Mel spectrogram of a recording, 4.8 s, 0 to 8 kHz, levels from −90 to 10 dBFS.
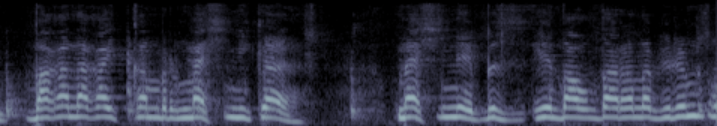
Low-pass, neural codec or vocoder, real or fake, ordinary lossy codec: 7.2 kHz; none; real; AAC, 32 kbps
